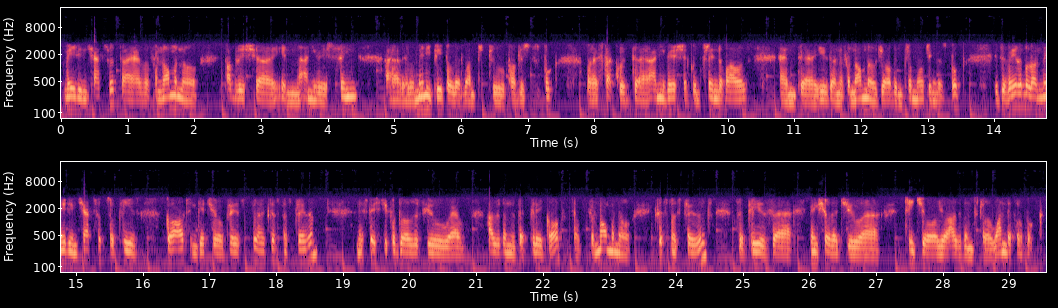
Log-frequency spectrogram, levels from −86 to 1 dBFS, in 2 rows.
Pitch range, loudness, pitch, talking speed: 95-115 Hz, -20 LUFS, 105 Hz, 185 wpm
